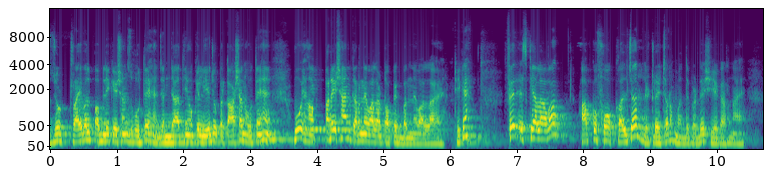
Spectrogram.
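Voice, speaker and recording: A young man walks viewers through exam preparation in a relaxed, conversational lesson. His voice sits a little higher than most men's, and he keeps checking in with short tag questions as he goes. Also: highs cut off. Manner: conversational, frequent tag questions, mixes English terms into Hindi. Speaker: exam coaching vlogger. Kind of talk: casual explanatory exam advice.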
